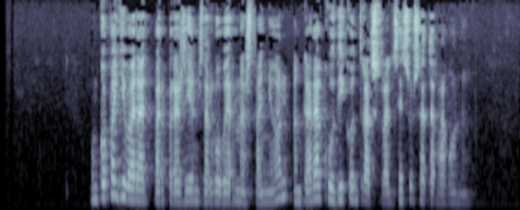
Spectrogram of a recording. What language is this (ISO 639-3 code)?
cat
